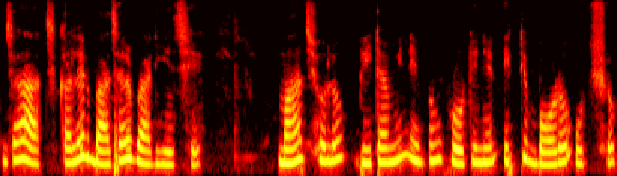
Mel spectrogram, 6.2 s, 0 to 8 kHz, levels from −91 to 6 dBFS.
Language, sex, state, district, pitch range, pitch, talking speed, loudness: Bengali, female, West Bengal, North 24 Parganas, 230-280 Hz, 250 Hz, 125 wpm, -18 LUFS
